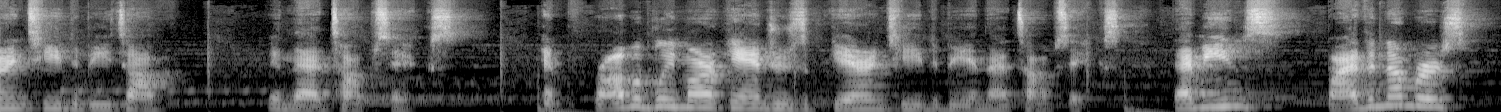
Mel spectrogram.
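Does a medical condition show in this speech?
No.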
